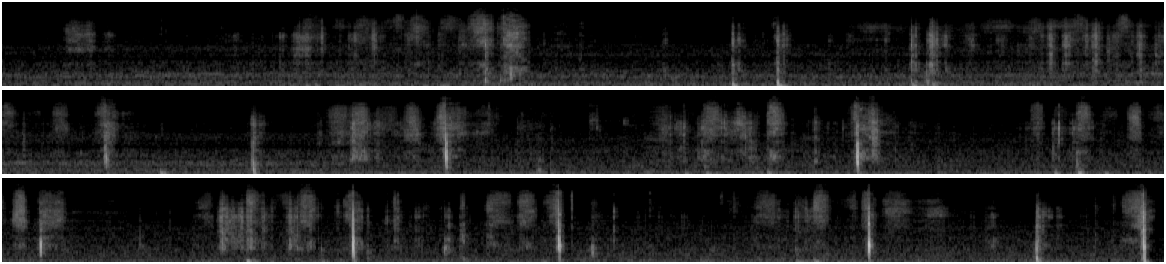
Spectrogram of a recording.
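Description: A large kitchen knife shaving the rind off a breadfruit on a wooden cutting board: scraping strokes through the skin, with a sharp tap of the blade on the board every second or two.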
